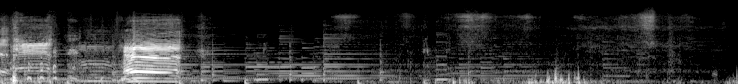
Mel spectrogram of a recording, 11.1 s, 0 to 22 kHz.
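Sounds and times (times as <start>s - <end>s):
sheep bleating: 0.0s - 2.9s
background music sustained notes: 0.0s - 10.0s.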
